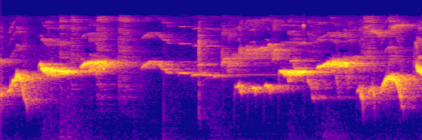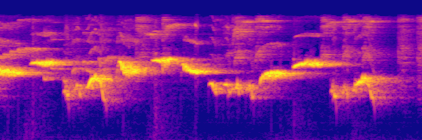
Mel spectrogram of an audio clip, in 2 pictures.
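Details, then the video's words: Bahorok white-rumped shama in competition form, 'tembakan' style: a continuous run of rich, fluty whistled phrases that rise and fall in quick varied slurs, loud and unbroken for the whole stretch. "kicau prestasi full emosi suara tembakan murai batu Bahorok asli"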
